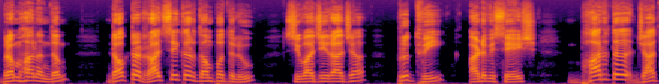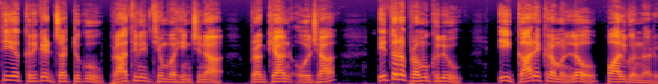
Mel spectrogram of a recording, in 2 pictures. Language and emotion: Telugu, neutral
